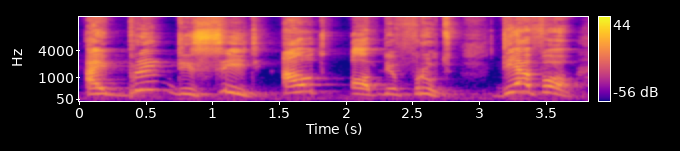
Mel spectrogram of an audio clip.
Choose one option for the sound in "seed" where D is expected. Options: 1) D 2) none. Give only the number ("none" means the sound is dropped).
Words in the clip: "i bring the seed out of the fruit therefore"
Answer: 1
